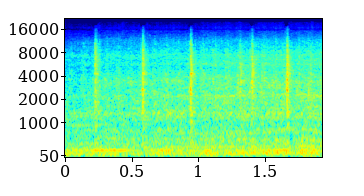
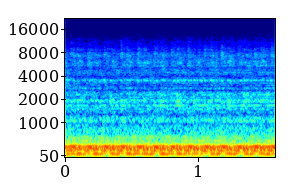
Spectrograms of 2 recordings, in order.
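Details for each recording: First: Salvage Pontiac G8 GT listed as a non-runner, started on a jump pack on a snowy day: sharp light ticks at about 170 per minute over a steady idle, following engine speed; upper-end tap suspected, not confirmed. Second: Salvage V8, described as a Hemi, idling with check engine, TPMS, brake, ABS and ESP/BAS lights on: a deep, even exhaust burble with a steady firing rhythm and no misses or ticks; normal idle.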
